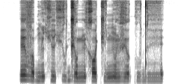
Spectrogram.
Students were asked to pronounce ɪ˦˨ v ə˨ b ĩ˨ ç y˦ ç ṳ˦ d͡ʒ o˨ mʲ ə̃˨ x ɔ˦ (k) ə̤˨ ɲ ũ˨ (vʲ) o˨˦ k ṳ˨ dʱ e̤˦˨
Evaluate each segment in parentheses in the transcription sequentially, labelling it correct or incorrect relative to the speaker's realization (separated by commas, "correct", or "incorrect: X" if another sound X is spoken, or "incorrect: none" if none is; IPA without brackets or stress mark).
incorrect: t͡ʃ, correct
